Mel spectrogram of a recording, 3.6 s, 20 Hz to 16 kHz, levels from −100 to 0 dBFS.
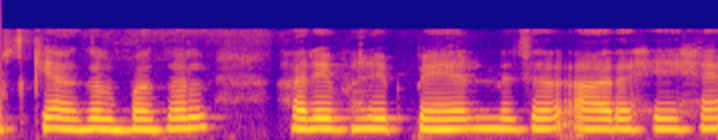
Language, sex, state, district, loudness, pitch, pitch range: Hindi, female, Jharkhand, Deoghar, -14 LUFS, 245 Hz, 240-250 Hz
